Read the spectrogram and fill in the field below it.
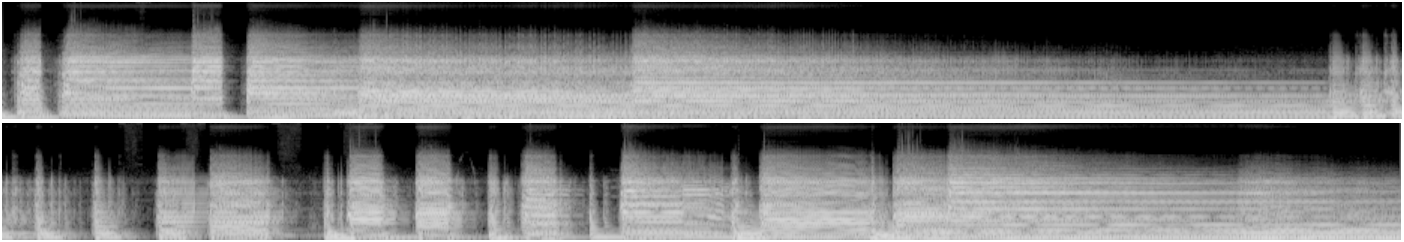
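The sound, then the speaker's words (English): Electric guitar played through straight distortion only, reverb turned off, with no added effects: long, ringing chords fading slowly, then a run of choppy, palm-muted chord stabs with sharp cutoffs. Loud and alone, with no voices. “Okay, so I'll start off with nothing, just the straight distortion. I'll turn off the reverb.”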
